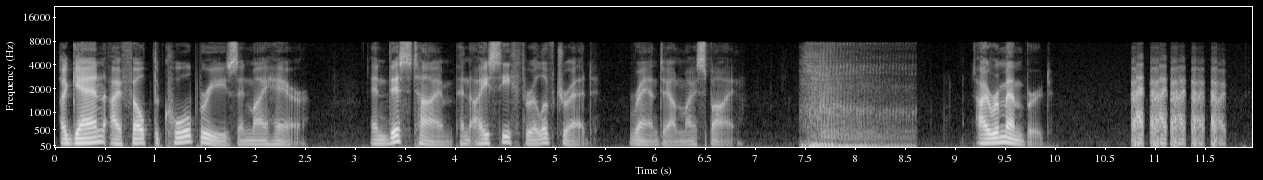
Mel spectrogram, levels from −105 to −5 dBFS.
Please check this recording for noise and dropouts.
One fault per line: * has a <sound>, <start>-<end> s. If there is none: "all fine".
* has a breath, 7.4-8.6 s
* has a laugh, 10.8-11.7 s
